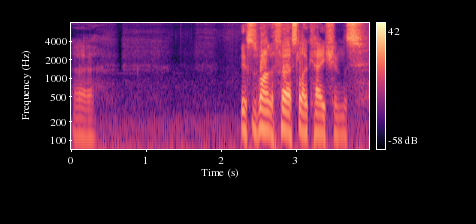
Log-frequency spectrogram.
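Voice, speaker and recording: A middle-aged man leading an outdoor history tour at a waterfront fort. He talks in a relaxed, halting way with many filler pauses. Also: mid-range voice. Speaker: historian and battlefield guide.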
